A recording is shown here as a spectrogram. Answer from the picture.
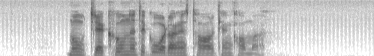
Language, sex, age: Swedish, male, 24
